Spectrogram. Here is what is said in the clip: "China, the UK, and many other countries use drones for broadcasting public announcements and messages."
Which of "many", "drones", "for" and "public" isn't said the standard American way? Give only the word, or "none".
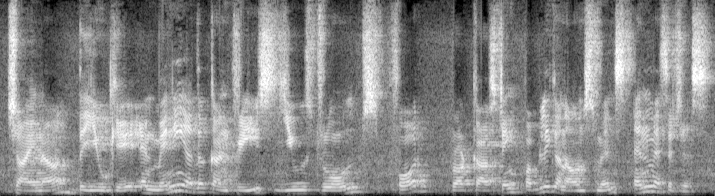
drones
